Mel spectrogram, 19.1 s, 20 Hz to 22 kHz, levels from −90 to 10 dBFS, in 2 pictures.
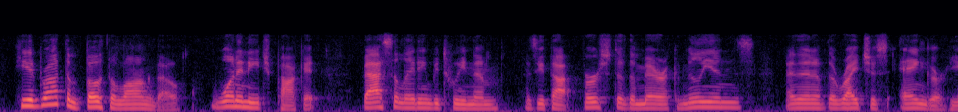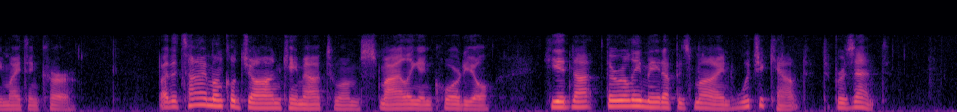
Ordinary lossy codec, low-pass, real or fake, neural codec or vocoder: Opus, 16 kbps; 7.2 kHz; real; none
